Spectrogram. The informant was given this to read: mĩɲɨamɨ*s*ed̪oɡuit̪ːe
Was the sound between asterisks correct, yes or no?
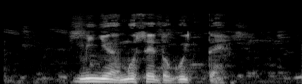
yes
